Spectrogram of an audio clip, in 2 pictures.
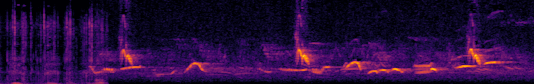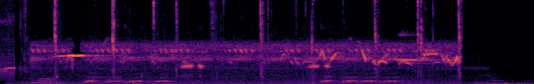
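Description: Dry leaves crackling for about a second, then birds chirping with short rising and falling whistles. From about five seconds in, a wetland chorus of frogs and insects takes over, with a steady high trill and warbling croaks.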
